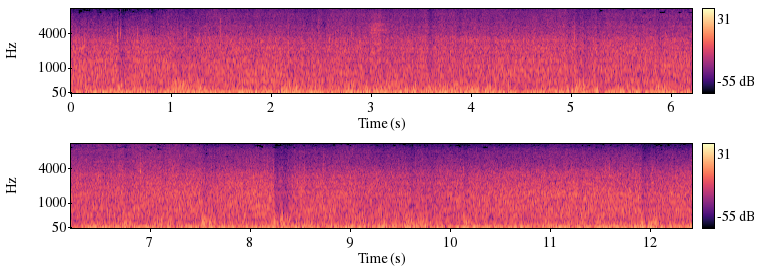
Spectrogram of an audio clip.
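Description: Strong wind roars over a microphone on a moving bicycle.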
